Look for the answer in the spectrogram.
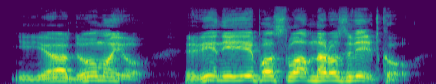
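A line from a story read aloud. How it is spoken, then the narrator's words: Growling. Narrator (Ukrainian): почулося гарчання Муді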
